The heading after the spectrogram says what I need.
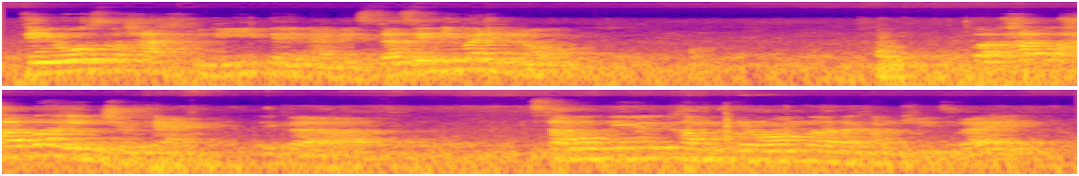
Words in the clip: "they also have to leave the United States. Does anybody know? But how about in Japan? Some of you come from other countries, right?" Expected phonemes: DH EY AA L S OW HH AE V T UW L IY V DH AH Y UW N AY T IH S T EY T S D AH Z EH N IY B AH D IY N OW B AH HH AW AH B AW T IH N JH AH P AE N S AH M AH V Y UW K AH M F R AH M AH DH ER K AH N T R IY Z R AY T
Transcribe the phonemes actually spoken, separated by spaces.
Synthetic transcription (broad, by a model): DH EY AA L S OW HH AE F T UW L IY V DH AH Y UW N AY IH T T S D AH Z EH N IY B AH D IY N OW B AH HH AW AH B AW T IH N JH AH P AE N S AH M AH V Y UW K AH M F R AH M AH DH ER K AH N T R IY Z R AY T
